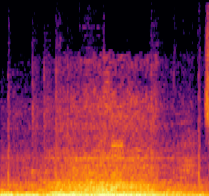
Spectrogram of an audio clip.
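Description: A motor vehicle running close by on a street, its low engine hum steady under road noise that swells around the middle and eases off.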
